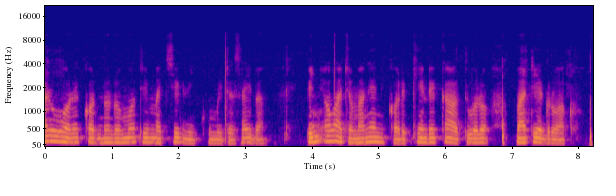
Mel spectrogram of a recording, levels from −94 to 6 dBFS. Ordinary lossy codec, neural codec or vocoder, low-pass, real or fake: none; vocoder, 22.05 kHz, 80 mel bands, WaveNeXt; 9.9 kHz; fake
